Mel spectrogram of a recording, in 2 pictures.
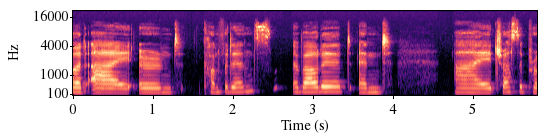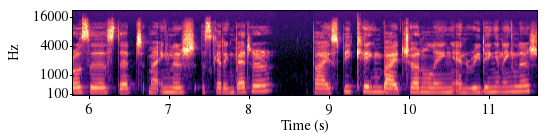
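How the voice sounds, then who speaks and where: A woman with a German accent speaks at a fairly slow pace in a fairly high voice with monotone, flat intonation. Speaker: podcast host. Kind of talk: spiritual monologue. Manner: halting.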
